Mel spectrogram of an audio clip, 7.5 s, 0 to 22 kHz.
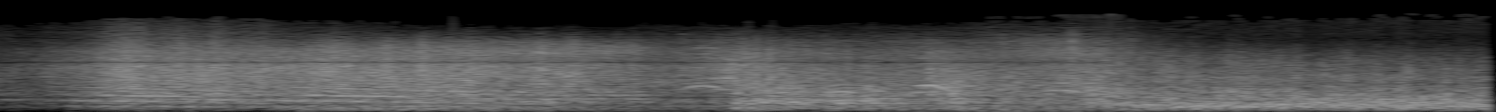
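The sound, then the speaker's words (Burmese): Archival recording of the World Trade Center collapsing in the 9/11 attacks: a dense, loud, sustained roar of rumbling noise that dips briefly midway, then continues just as heavily. “အခုကြားခဲ့ရတာကတော့ 9/11 လို့သိကြတဲ့စက်တင်ဘာ17ရက်အကြမ်းဖက်တိုက်ခိုက်မှုအတွင်းကမ္ဘာကုန်သွယ်ရေးအဆောက်အုံတွေကိုအကြမ်းဖက်သမားတွေကလေယာဉ်နဲ့တိုက်ခဲ့တော့ကပါဒီအဆောက်အုံပောက်ကွဲတာပြိ”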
